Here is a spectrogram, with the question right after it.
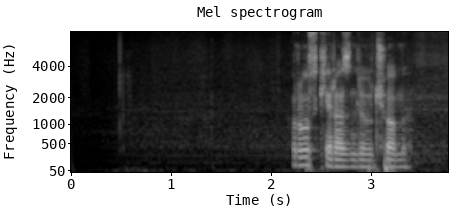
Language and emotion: Russian, neutral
